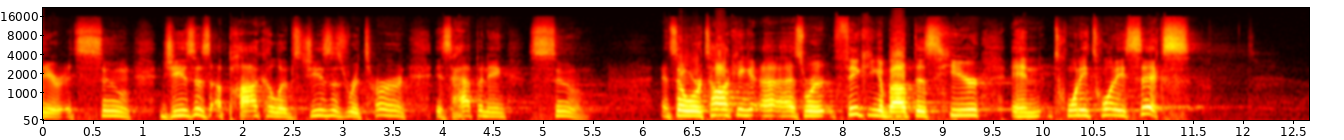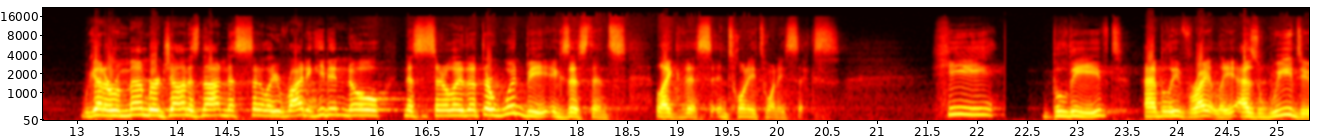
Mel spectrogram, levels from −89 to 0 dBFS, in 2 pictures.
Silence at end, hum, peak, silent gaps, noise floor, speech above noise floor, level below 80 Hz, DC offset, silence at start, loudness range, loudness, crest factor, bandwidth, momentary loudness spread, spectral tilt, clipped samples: 0 s; none; 0 dBFS; none; -57 dBFS; 43 dB; -54 dBFS; under 0.1%; 0 s; 9 LU; -14 LUFS; 16 dB; 16.5 kHz; 15 LU; -4.5 dB/octave; 0.3%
